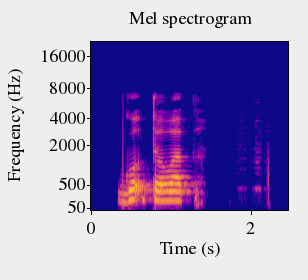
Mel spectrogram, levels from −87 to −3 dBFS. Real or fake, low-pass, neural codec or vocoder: real; 7.2 kHz; none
